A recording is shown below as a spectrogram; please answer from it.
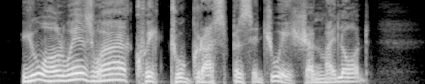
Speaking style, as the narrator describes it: Tyrion said

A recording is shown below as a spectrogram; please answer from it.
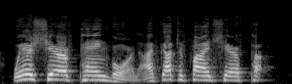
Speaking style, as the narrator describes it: Norris Ridgwick burst into the sheriff's office moments before the bridge went, yelling at the top of his lungs

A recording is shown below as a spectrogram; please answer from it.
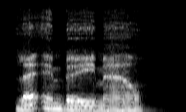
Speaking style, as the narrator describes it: the maitre d' said wearily

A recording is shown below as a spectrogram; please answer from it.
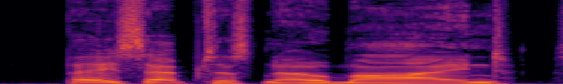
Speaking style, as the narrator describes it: said Ignatius Newman loudly

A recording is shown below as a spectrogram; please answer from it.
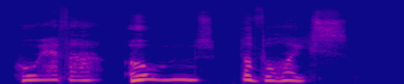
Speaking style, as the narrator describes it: he said quietly, as though someone might overhear

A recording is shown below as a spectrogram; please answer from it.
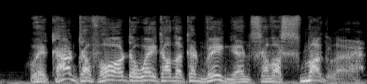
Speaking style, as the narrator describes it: Akbar growled, his mouth tendrils stiffening with distaste

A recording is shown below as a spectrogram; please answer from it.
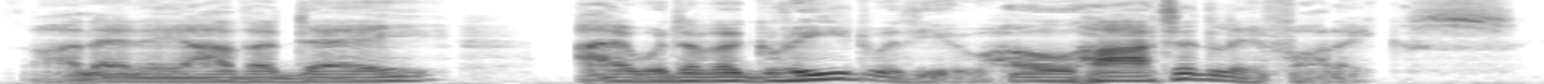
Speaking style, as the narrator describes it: said, with a throaty chuckle

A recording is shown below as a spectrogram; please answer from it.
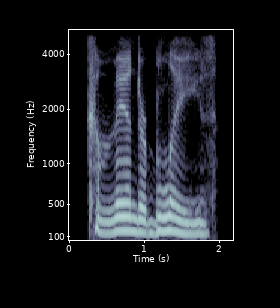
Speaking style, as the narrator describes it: Napalm said, his voice dripping with irritation

